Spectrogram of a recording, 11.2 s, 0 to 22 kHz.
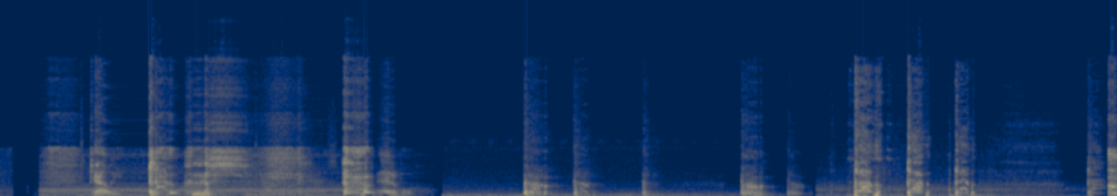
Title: E&RSeason1: Best of Coughing Compilation (Part1)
